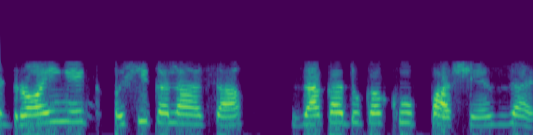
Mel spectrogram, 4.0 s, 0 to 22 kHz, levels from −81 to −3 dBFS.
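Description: RealAudio 14.4 codec damage runs through the whole clip. The speech has been squeezed through a low-rate dial-up-era coder, and the heavy artefacts fit a budget of about 8 kbit/s. The band is confined to roughly 300 Hz to 3.6 kHz, with nothing above 3.8 kHz, so sibilants and air vanish. What survives sounds muffled, with a gargly, bubbling texture where the coder struggles to rebuild the waveform.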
